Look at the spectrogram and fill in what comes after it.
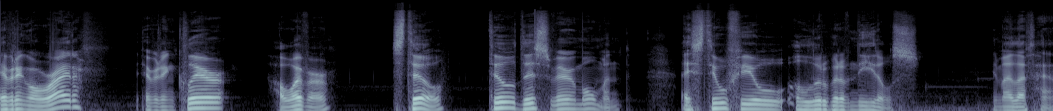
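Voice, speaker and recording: With a non-native accent, a man of medium pitch speaks at a fairly slow pace with long, frequent pauses and lively intonation. The recording is very clean, with a silent background. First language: not English. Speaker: video game streamer. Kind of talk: casual live stream chat.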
